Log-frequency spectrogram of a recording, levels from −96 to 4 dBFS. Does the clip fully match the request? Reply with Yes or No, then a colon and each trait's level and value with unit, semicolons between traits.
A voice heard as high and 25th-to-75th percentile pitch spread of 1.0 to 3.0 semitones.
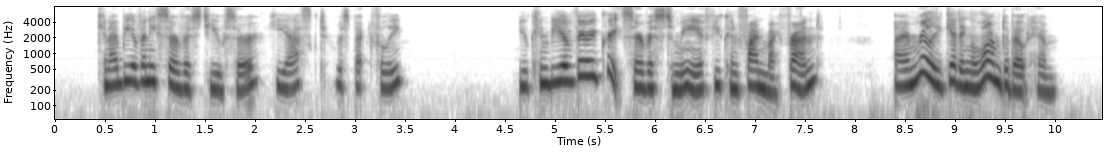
No: high, 240 Hz; average, 4.8 semitones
